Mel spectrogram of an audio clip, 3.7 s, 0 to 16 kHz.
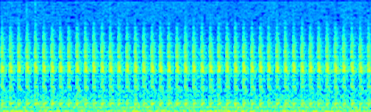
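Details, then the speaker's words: Canadian Westinghouse Model 684 radio under fault diagnosis: a steady, even tick about four times a second over the radio's hiss, picked up from an unidentified household source. Ticking interference. "So this ticking sound you're hearing coming out of here, that's interference in my house from a source I cannot identify, which drives me nuts regularly."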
